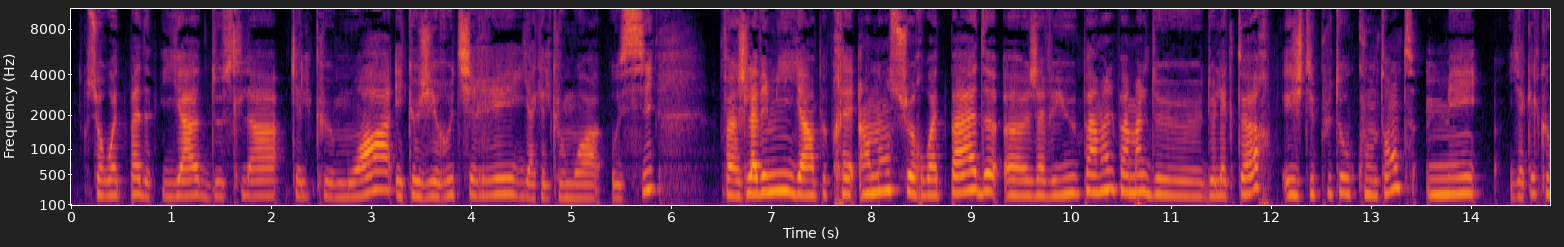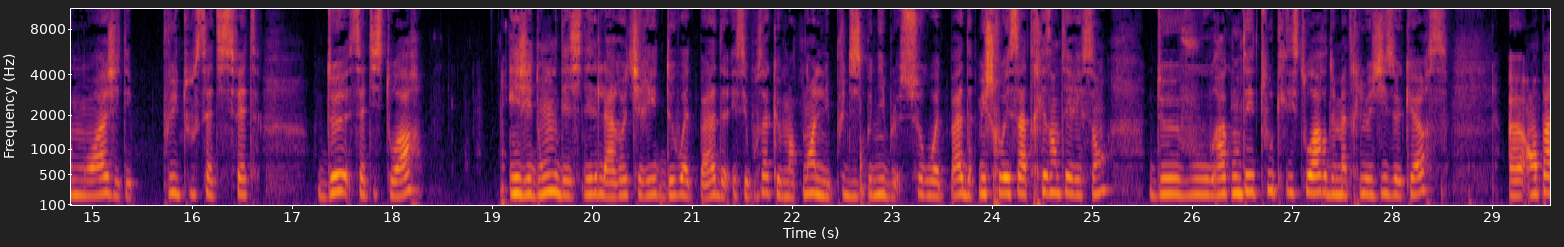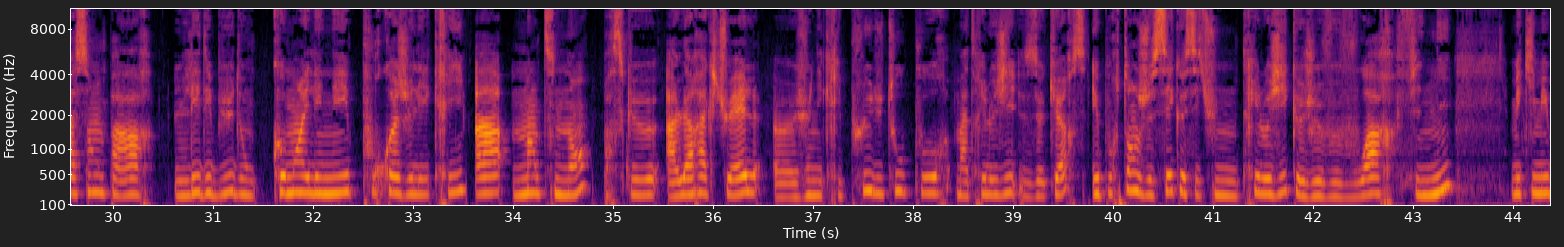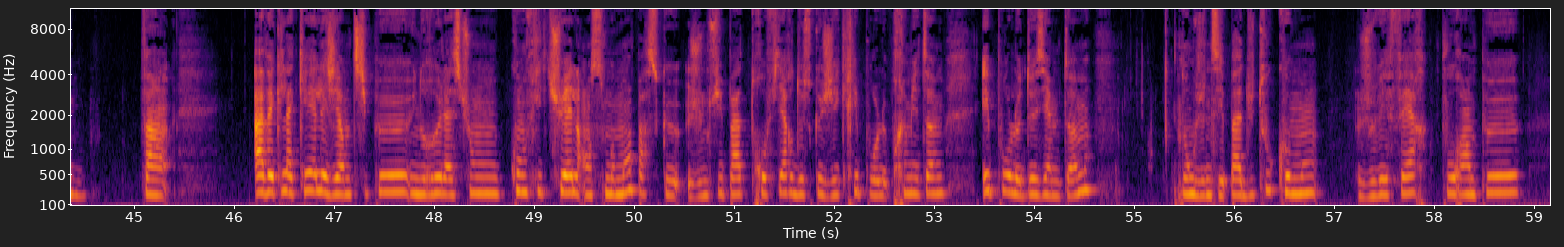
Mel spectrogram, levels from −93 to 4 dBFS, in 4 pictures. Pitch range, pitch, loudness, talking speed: 210-240 Hz, 225 Hz, -26 LUFS, 195 wpm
